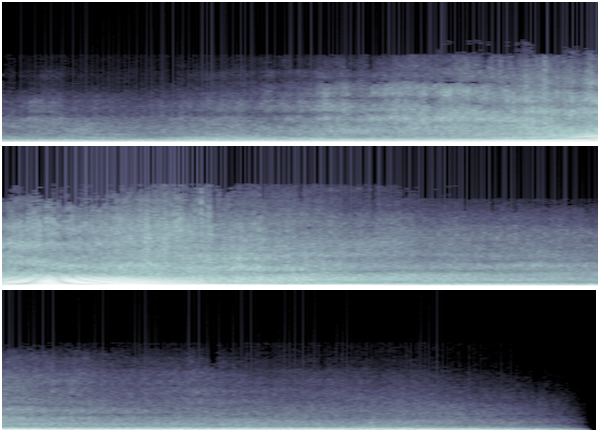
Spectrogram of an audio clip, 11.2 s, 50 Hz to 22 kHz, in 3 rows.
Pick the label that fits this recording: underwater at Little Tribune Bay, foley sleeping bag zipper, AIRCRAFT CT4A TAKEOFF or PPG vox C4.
AIRCRAFT CT4A TAKEOFF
